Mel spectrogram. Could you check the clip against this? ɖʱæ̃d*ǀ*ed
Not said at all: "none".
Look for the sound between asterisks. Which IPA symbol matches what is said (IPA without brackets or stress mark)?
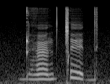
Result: ǀ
